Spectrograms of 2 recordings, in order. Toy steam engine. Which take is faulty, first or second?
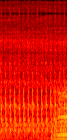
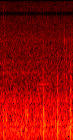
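second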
